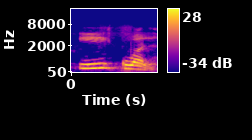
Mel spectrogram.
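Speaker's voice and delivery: "equal" broken into e, pause, qual; split into syllables. Shown as a demonstration. Teacher showing pupils each sound of a word, split into syllables. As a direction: say "equal" in two separate beats. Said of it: "so E one sound है".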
